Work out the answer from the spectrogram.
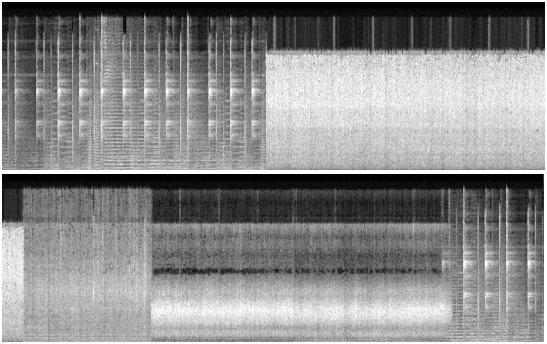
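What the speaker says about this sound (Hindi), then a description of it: "मुख्तलिफ इलाकों में भी गरज चमक के साथ बारिश।" Monsoon rain pours during a thunderstorm in Karachi, a dense steady hiss across several shots, framed by a music bed at the start and end.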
